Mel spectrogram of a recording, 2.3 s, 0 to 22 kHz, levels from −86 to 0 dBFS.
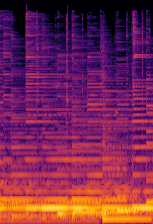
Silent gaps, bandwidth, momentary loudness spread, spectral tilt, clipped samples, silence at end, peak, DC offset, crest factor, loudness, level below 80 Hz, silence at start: none; 17.5 kHz; 5 LU; -7.5 dB/octave; under 0.1%; 0 s; 0 dBFS; under 0.1%; 12 dB; -14 LUFS; -40 dBFS; 0 s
